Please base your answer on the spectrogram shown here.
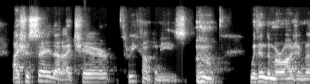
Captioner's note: clears throat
